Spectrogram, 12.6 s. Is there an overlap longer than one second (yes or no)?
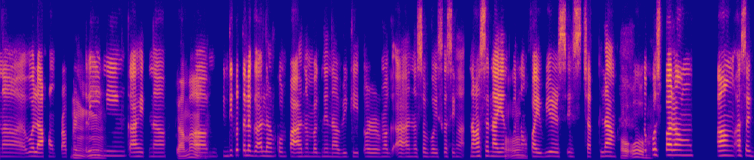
no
